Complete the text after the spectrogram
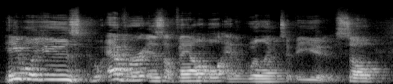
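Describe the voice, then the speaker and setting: A male pastor with a high, bouncing voice delivers a loose, conversational sermon. He talks to the room, tossing out asides and questions. The sound is roomy and echoey, picked up from some way off the mic. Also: very animated, moderate pace, darkish tone, recorded from a distance. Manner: conversational, chatty preaching with asides and audience questions. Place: church sanctuary.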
